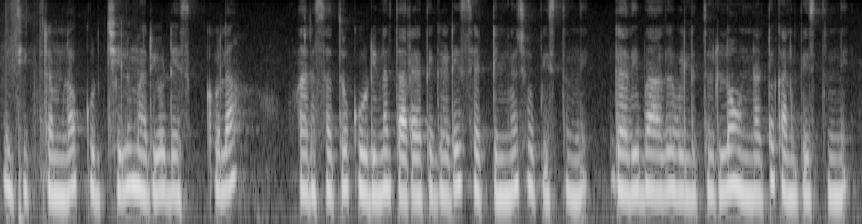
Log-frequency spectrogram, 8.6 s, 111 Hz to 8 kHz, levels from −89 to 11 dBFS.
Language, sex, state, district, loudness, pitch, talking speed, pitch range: Telugu, female, Telangana, Mahabubabad, -14 LUFS, 210 Hz, 120 wpm, 200-220 Hz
